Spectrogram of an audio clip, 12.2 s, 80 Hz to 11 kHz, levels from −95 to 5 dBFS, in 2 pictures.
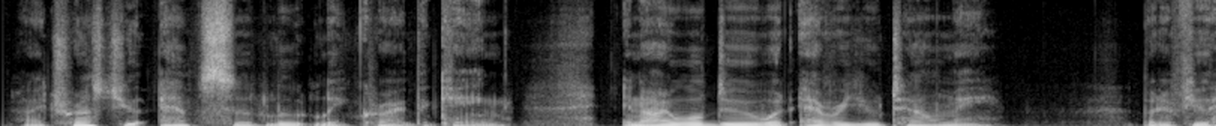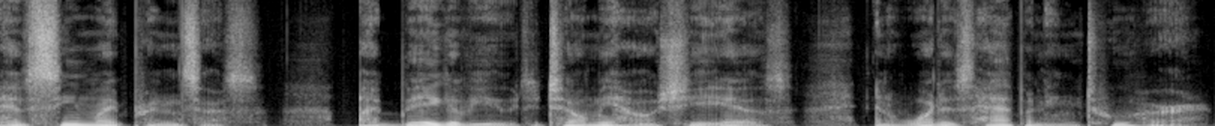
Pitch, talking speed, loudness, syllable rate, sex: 90 Hz, 190 wpm, -19 LUFS, 4.8 syllables/s, male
